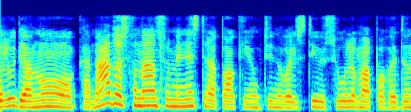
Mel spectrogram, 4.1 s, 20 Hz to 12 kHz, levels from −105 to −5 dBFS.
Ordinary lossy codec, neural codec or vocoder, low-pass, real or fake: AAC, 32 kbps; codec, 16 kHz, 4 kbps, FunCodec, trained on LibriTTS, 50 frames a second; 7.2 kHz; fake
